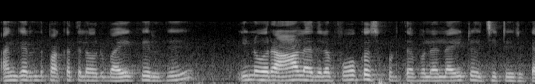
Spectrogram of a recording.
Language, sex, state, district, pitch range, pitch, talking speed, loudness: Tamil, female, Tamil Nadu, Kanyakumari, 175-200 Hz, 185 Hz, 145 wpm, -18 LUFS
